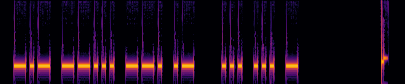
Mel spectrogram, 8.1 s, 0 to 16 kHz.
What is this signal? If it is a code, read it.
Morse code, heard as a keyed tone, about 15 wpm, 700 Hz. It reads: K7GA SST
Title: K1USN SST QSO Practice - 15wpm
